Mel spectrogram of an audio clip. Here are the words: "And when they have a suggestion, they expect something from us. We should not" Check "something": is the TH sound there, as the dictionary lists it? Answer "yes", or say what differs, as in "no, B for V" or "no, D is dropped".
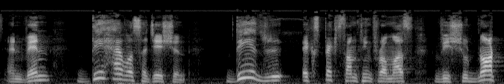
no, T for TH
